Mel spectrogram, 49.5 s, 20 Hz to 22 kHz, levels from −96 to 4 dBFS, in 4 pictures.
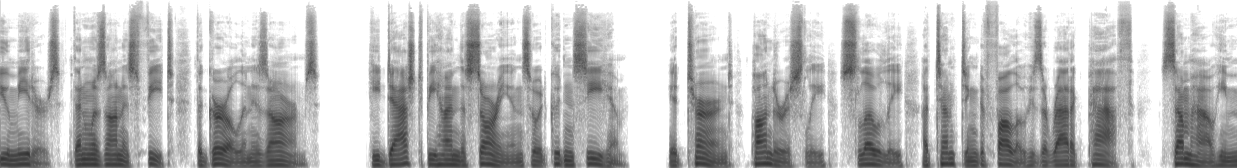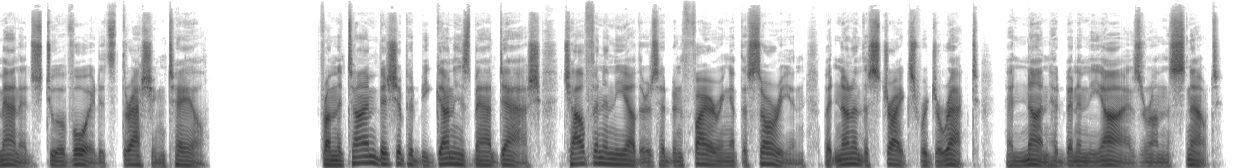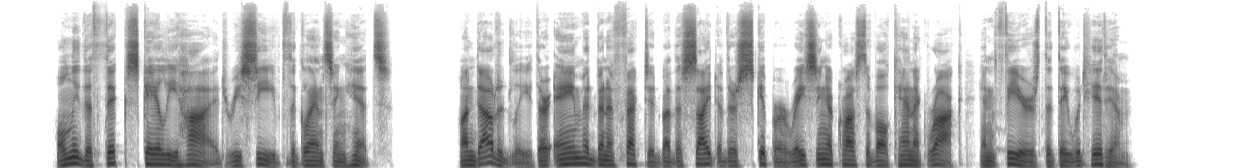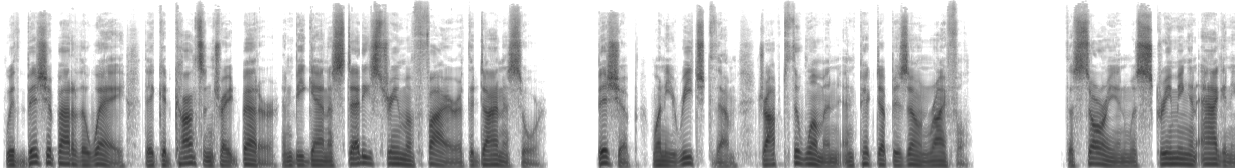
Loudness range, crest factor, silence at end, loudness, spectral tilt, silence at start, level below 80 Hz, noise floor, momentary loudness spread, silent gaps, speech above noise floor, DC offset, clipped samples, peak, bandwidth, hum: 3 LU; 20 dB; 0 s; -22 LUFS; -4.5 dB/octave; 0 s; -48 dBFS; under -90 dBFS; 8 LU; 3.19-3.66 s, 6.29-6.66 s, 14.47-15.52 s, 24.62-25.26 s, 28.67-29.30 s, 36.11-37.14 s, 42.58-43.07 s, 46.84-47.71 s; over 68 dB; under 0.1%; under 0.1%; -2 dBFS; 19 kHz; none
